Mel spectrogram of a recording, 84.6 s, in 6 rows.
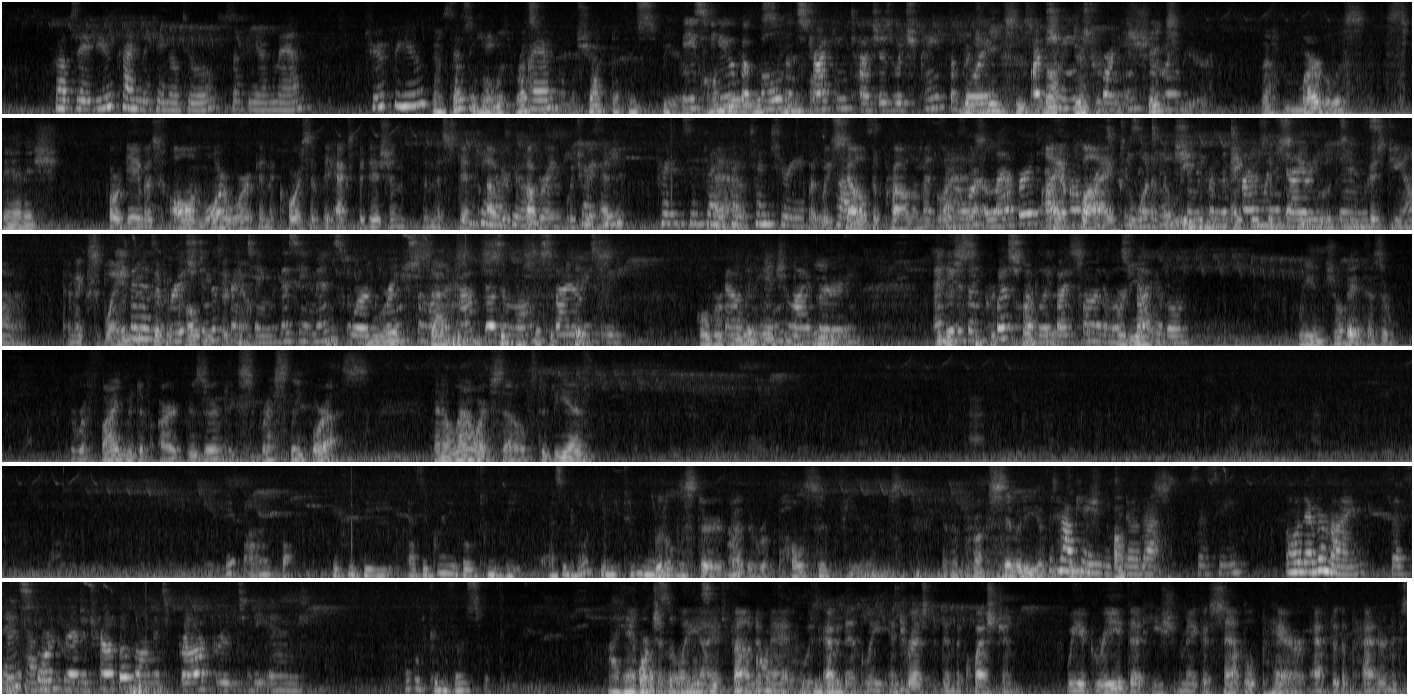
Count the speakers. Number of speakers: six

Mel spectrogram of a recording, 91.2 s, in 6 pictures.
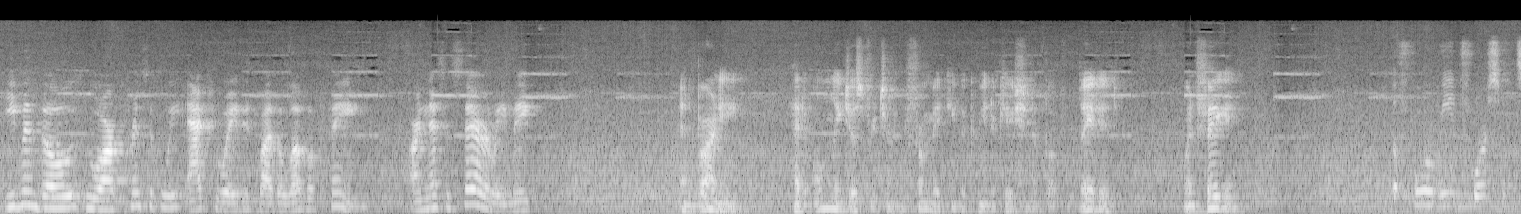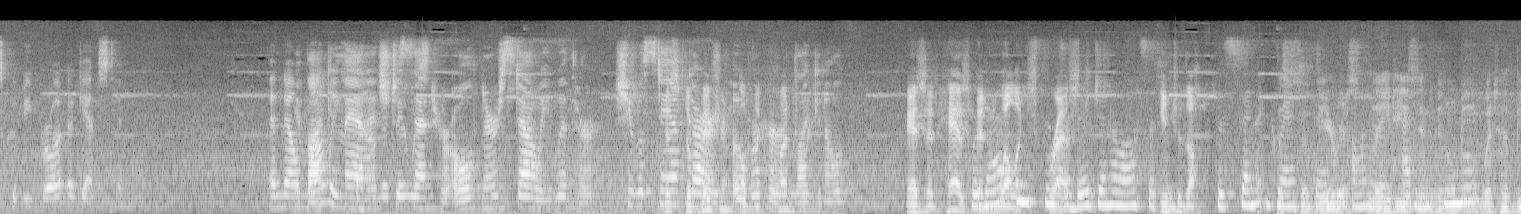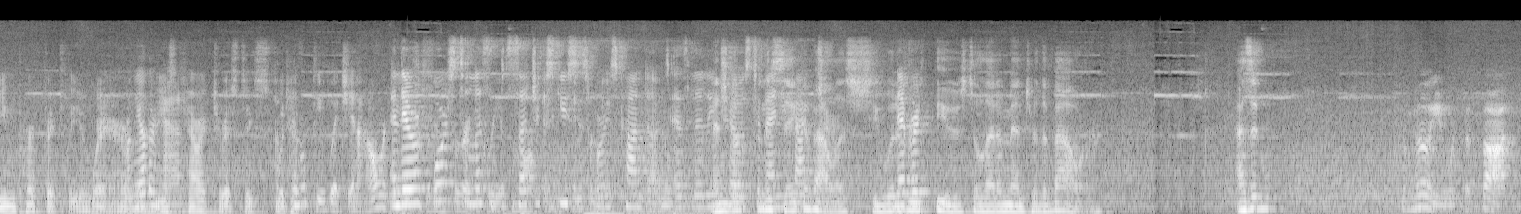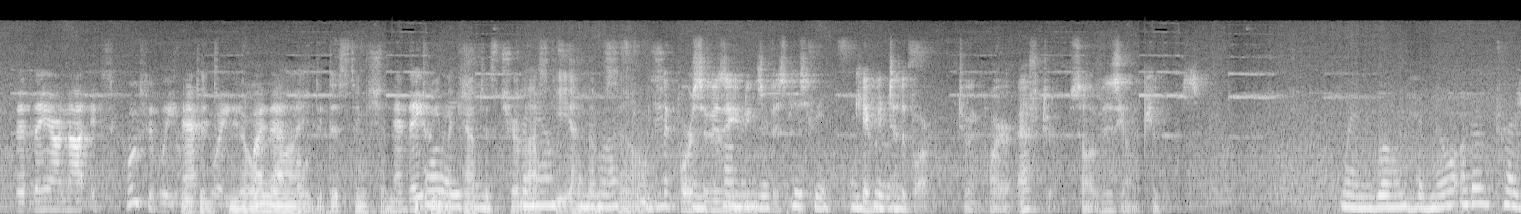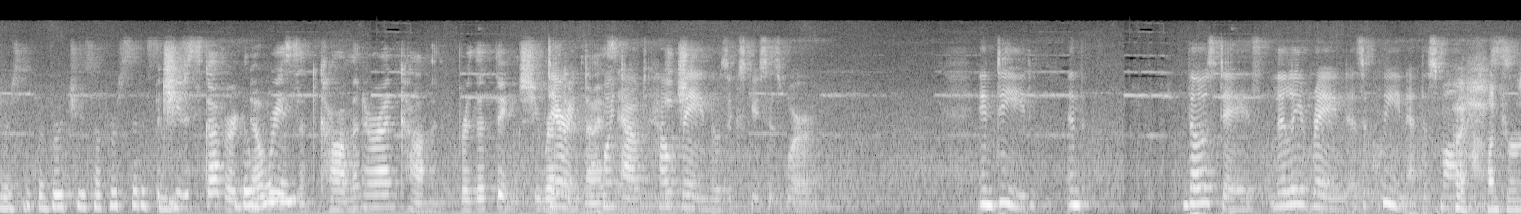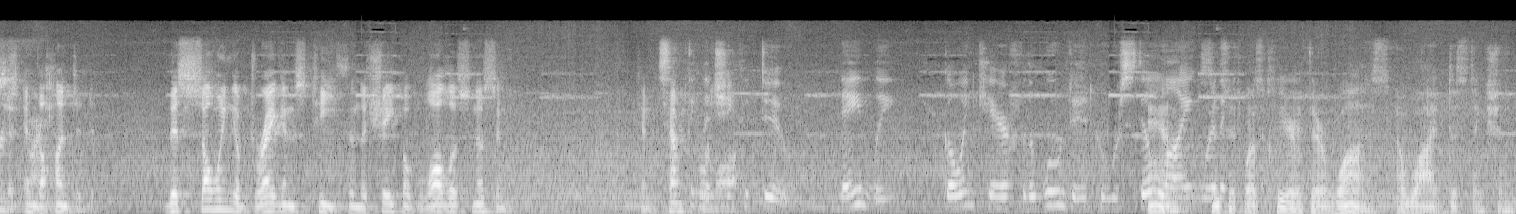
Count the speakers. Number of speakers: ten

